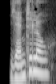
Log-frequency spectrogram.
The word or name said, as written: jantelov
